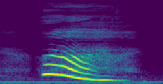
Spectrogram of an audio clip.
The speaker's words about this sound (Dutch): Ze rekt zich eens goed uit en gaapt.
